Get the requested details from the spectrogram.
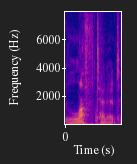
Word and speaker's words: lieutenant: Sorry, they pronounce it luff-tenant at that time.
